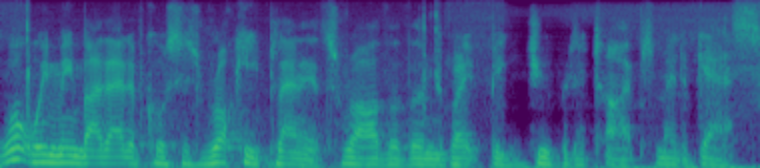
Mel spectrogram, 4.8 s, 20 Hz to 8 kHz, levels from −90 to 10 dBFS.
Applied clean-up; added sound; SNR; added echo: neural mask model Resemble Enhance denoiser.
